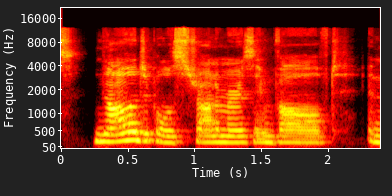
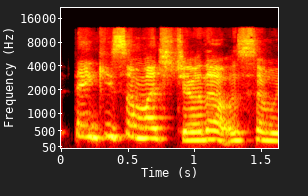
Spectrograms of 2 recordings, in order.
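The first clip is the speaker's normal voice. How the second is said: thanks through a laugh; 6 semitones higher, 4 dB louder than usual. Real, not acted. Laughing thanks after talk.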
